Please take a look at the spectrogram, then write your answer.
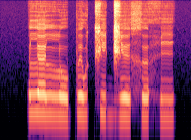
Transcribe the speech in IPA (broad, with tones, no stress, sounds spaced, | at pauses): l ɛ˧ lː o˨ p e˧ w t͡ʃ i˧ d͡ʒ e˧ x ɘ˧ h i˧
